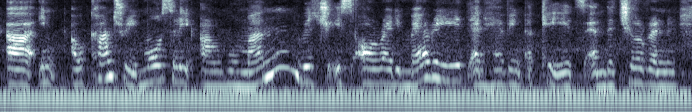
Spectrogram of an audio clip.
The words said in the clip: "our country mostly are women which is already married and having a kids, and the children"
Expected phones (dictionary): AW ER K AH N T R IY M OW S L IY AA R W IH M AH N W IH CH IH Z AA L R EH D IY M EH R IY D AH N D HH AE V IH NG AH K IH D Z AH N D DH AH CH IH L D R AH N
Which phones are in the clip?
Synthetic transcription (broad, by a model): AW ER K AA N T R IY M OW S L IY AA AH W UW M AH N W IH CH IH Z AA L R EH D IY M EH R IY D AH N HH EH V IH NG AH K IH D S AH N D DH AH CH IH L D R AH N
